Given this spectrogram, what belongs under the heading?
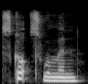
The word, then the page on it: scotswoman: British English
